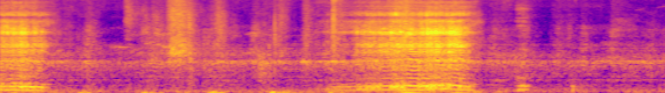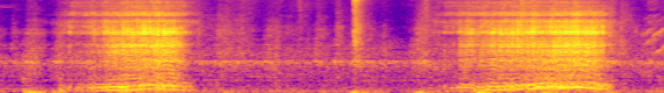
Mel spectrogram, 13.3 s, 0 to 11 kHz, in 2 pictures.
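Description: Loud rumbling snores on each breath in, about 15 a minute, with quieter breathing between.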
